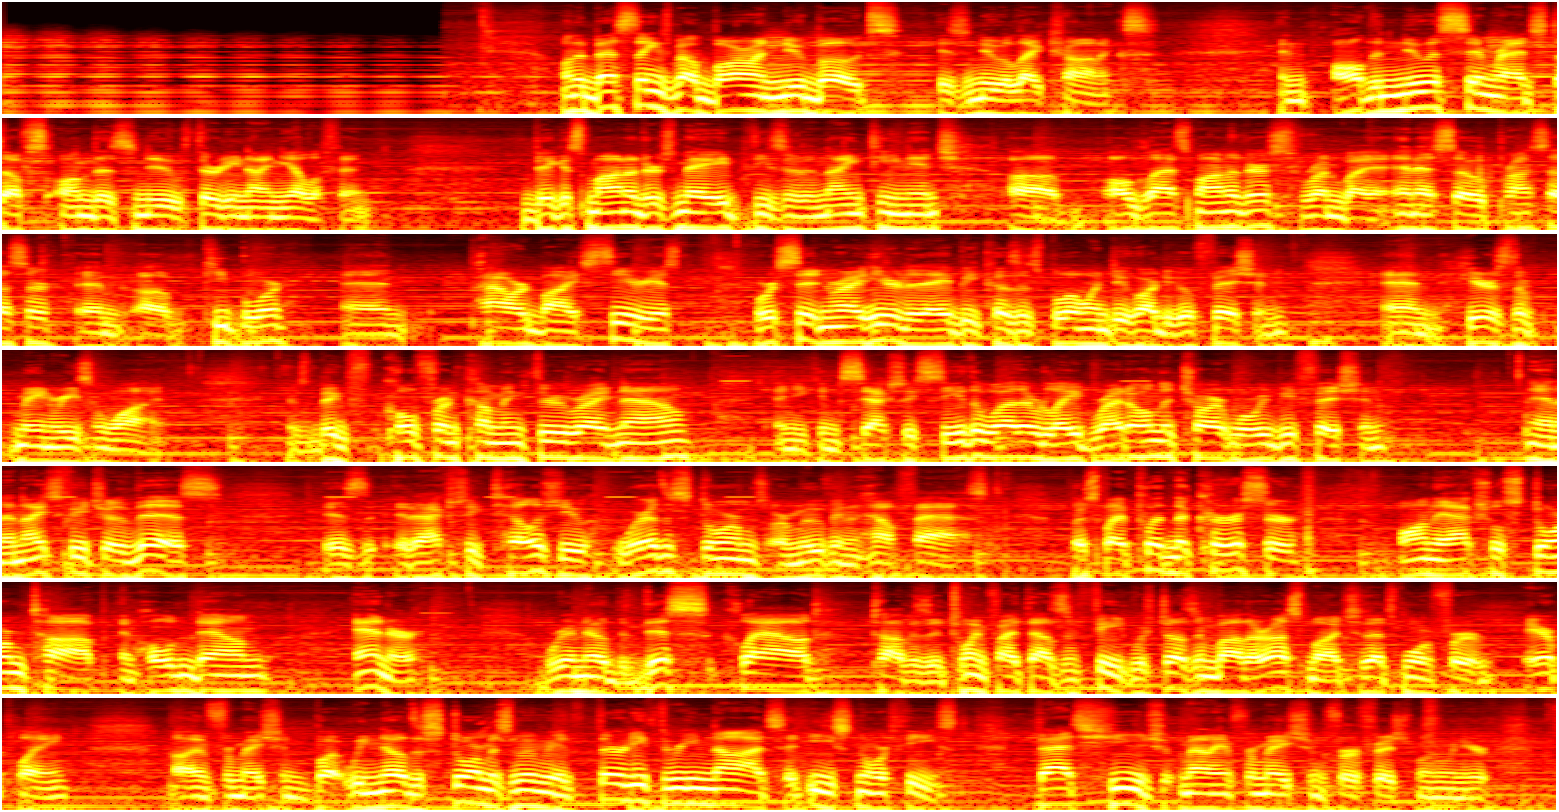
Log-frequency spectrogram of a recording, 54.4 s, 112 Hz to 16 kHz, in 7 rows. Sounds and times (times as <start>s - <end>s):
Music: 0.0s - 54.4s
Speech: 2.8s - 5.8s, 6.4s - 9.6s, 10.4s - 24.2s, 24.8s - 30.3s, 30.9s - 54.4s.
